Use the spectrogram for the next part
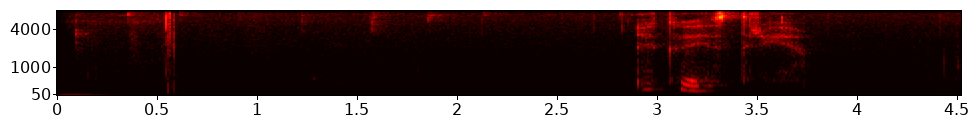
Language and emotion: Russian, neutral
